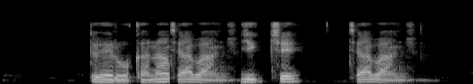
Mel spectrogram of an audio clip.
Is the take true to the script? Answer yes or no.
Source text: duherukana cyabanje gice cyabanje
yes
